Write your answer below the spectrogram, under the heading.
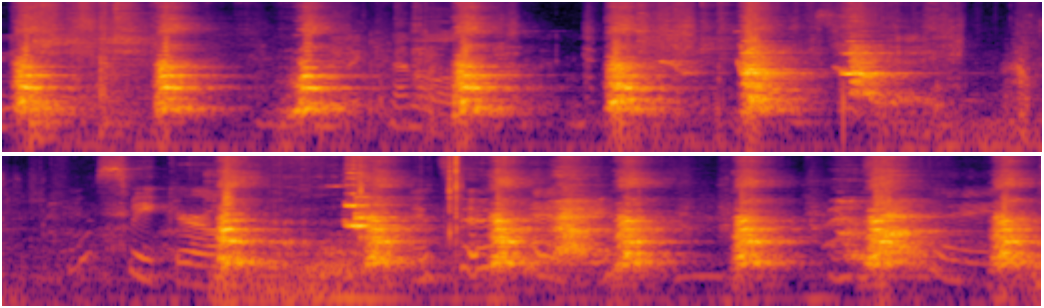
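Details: Energetic female dog letting out repeated short barks, some in quick pairs, over a stretch of about ten seconds, with a woman's voice comforting her.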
